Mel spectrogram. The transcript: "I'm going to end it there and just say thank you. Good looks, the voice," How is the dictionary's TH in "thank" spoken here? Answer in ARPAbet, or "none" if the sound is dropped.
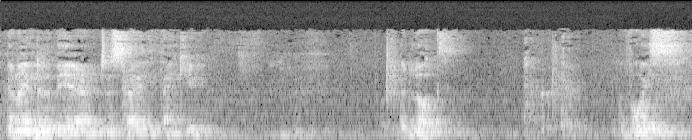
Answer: TH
